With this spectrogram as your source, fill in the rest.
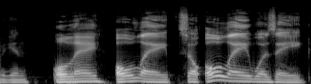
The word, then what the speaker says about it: Ole: what was his name uh how do you pronounce his first name again Olay Olay so oay was a he was a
